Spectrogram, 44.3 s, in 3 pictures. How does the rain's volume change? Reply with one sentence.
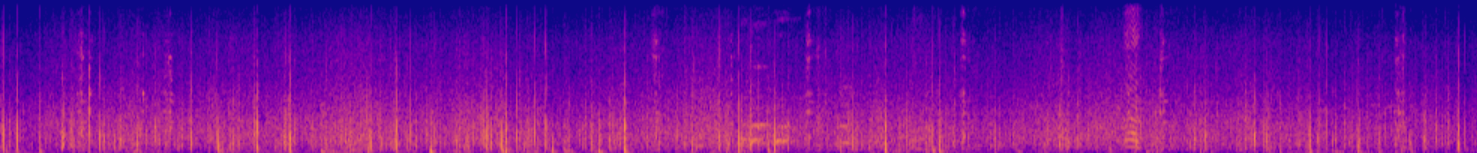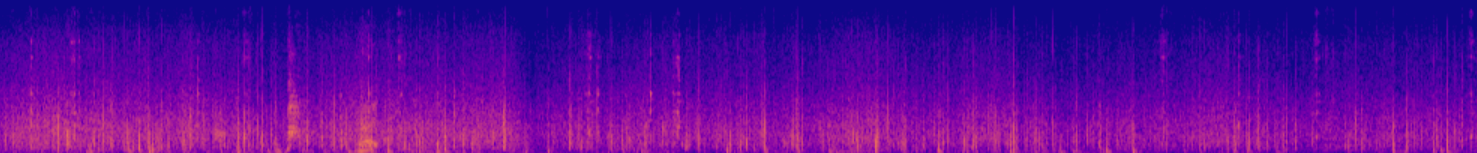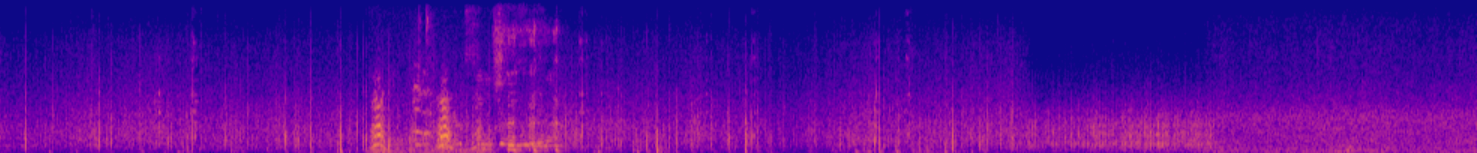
The volume of the rain goes down.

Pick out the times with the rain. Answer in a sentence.
You can hear the rain from 0.0 to 44.2 s.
